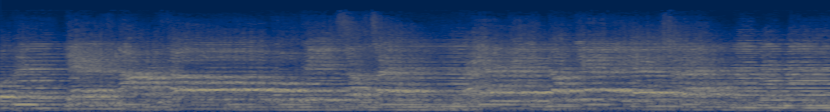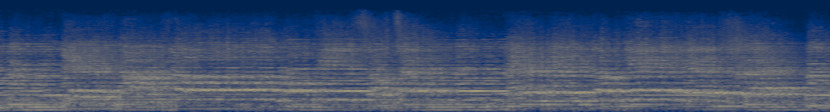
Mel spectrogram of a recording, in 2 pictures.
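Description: Mixed choir of women and men singing a song, the voices continuous with no pause.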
